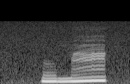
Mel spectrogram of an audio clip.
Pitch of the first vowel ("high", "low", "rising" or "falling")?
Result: low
